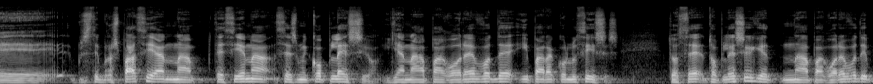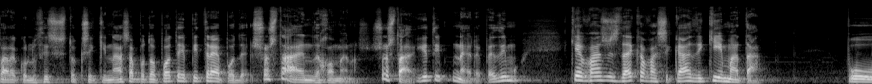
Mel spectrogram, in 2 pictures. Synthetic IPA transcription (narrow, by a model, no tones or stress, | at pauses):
est̪ibɾo̞spɐθiɐnɐt̪e̞θie̞nɐθe̞zmiko̞ple̞sio̞̰ʝɐnɐːpɐɣo̞ɾe̞vo̞nd̪e̞ʔipɐɾɐko̞luθisi̥s | t̪oθet̪o̞ple̞sio̞ʝɐnɐːpɐɣo̞ɾe̞vo̞nd̪eipɐɾɐko̞luθisi̥st̪o̞kse̞cinɐsɐpo̞t̪o̞po̞t̪eːpit̪ɾe̞po̞nd̪e̞so̞st̪ɐenðe̞xo̞me̞̰no̞̰sːo̞st̪ɐ̰ʝɐt̪ine̞̰ɾe̞pe̞ðimu | ce̞vɐzizðe̞kɐvɐsikɐðicimɐt̪ɐ̰ | pu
